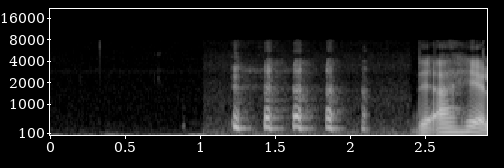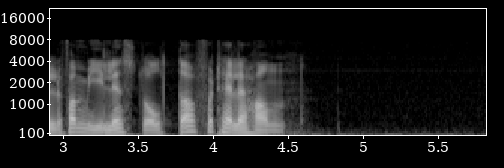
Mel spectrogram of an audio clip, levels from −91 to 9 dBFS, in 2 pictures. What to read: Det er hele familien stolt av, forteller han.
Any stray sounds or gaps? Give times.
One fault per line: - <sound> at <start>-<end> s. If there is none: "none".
- laugh at 1.2-2.1 s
